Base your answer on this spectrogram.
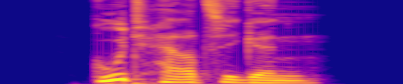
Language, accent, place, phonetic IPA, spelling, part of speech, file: German, Germany, Berlin, [ˈɡuːtˌhɛʁt͡sɪɡn̩], gutherzigen, adjective, De-gutherzigen.ogg
- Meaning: inflection of gutherzig: 1. strong genitive masculine/neuter singular 2. weak/mixed genitive/dative all-gender singular 3. strong/weak/mixed accusative masculine singular 4. strong dative plural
